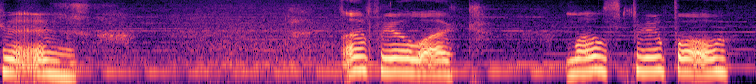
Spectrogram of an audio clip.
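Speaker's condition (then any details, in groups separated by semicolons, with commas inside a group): ALS; harder to understand, slow sentence production, mute when hurt, losing voice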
